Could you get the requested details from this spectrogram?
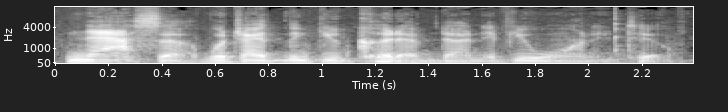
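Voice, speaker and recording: A man's voice: low-pitched, fast, bright, forceful tone, husky. A man co-hosting in casual banter, spinning playful hypothetical scenarios. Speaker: co-host.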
